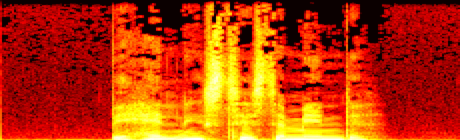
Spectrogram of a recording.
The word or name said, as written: behandlingstestamente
